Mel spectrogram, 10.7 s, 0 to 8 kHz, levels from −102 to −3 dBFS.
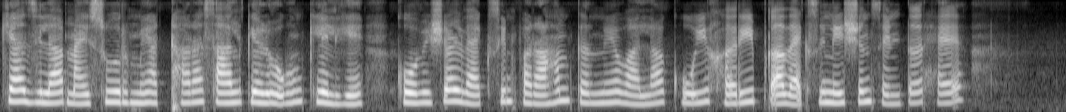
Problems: background sounds at intervals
